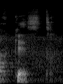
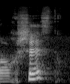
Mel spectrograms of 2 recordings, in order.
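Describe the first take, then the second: First: The ch is said as a k sound. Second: The ch is said as an sh sound. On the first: The speaker calls it right. "c'est orchestre" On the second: The speaker calls it wrong. "Est-ce que je peux dire orchestre? Non"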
